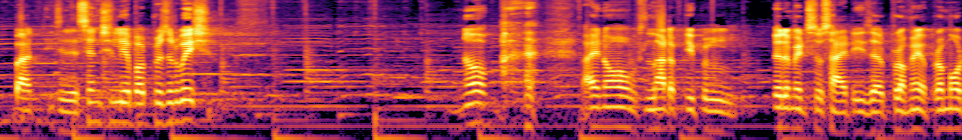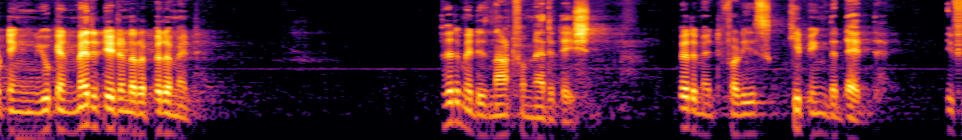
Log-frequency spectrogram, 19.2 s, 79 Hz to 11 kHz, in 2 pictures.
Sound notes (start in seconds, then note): 4.9 laughs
